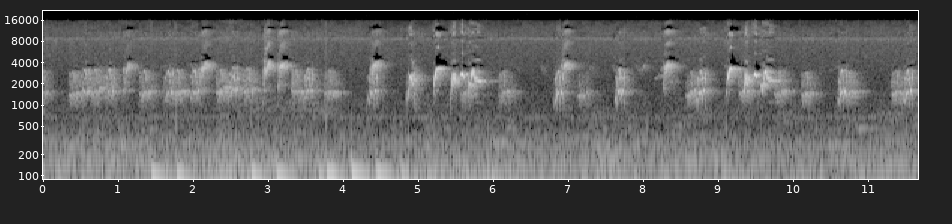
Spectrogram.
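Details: Red-whiskered bulbul singing competitively: lively sequence of short whistled and warbled phrases, some bright and sharply upswept, delivered about three per second, with a soft low rumble in places.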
